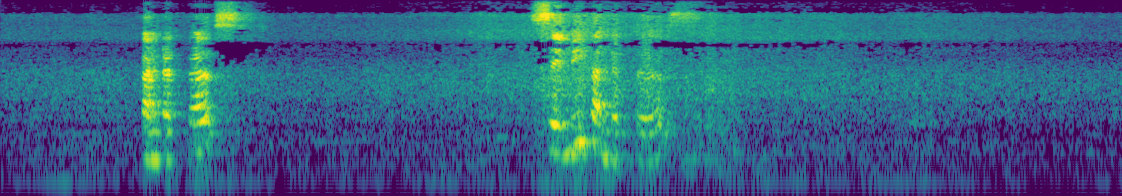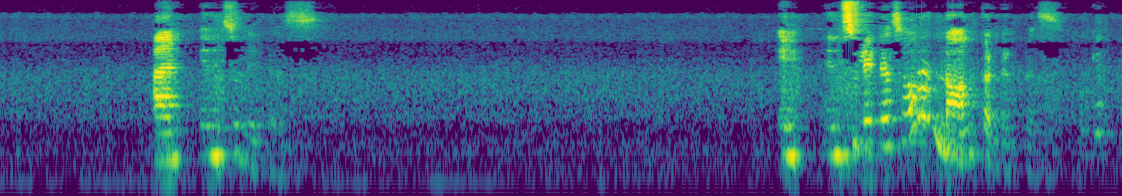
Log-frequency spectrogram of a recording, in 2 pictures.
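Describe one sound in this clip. A middle-aged woman speaks calmly in short phrases, close by.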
